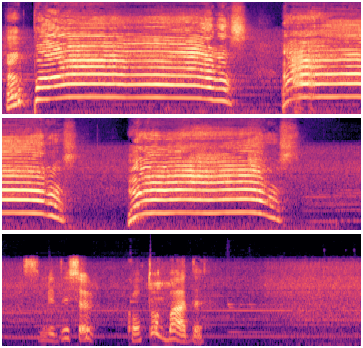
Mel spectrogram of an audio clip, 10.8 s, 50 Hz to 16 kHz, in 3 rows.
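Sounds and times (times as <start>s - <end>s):
speech: 0.0s - 0.4s, 8.8s - 9.4s
voice imitating a hurt animal's pained cry: 0.0s - 6.6s.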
